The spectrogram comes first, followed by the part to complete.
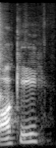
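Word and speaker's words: Anker: here loose i have a multi-port aki charger is how you say it aki anyways it's usb-c power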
